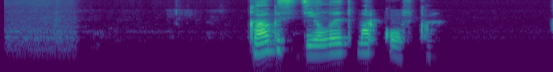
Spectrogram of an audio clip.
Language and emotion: Russian, neutral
